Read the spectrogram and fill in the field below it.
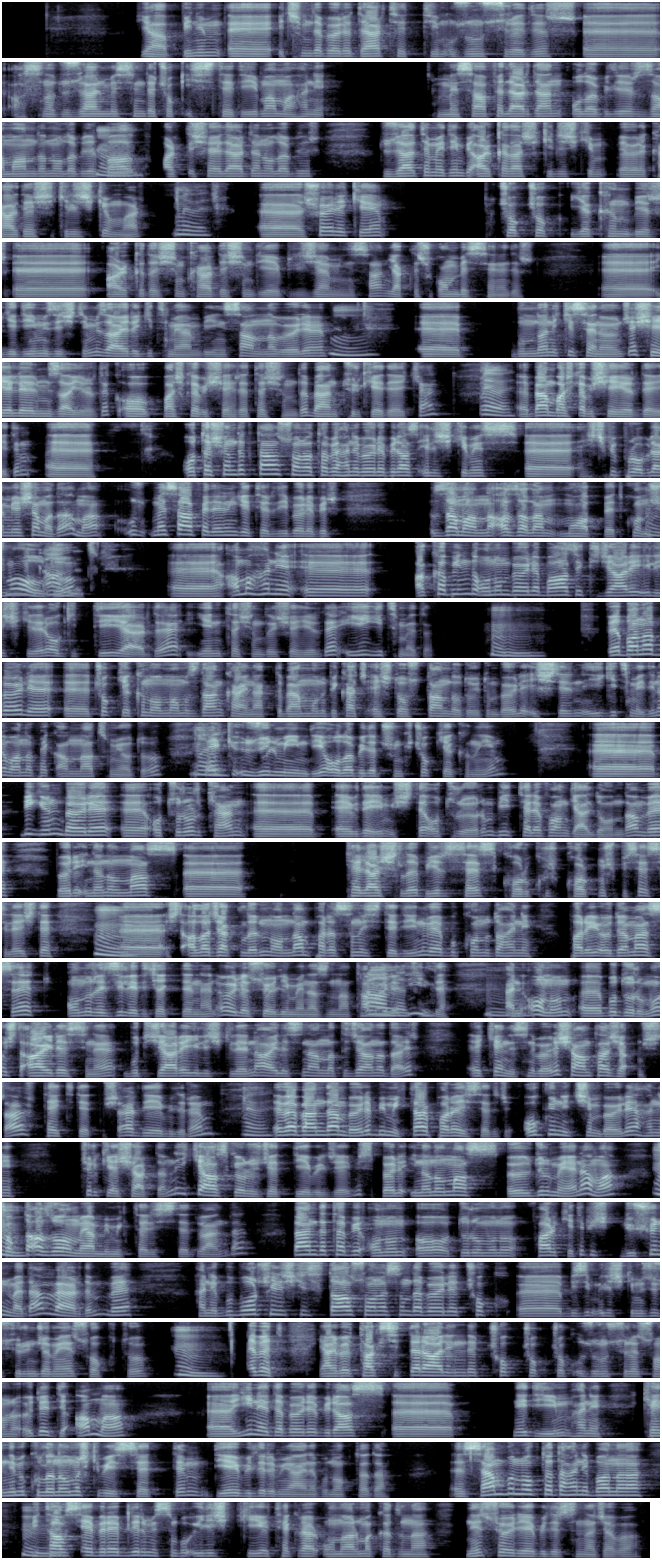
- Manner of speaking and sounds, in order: swallow; unintelligible speech; other background noise; other noise; tapping
- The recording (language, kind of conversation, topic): Turkish, advice, Borçlar hakkında yargılamadan ve incitmeden nasıl konuşabiliriz?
